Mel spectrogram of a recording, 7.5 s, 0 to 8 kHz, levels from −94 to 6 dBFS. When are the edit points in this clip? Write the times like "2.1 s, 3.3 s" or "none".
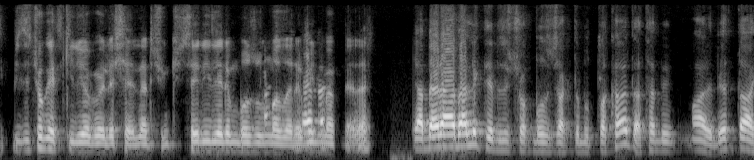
none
